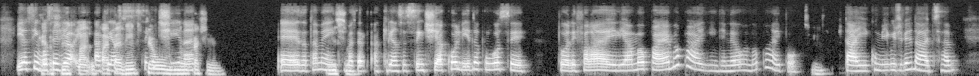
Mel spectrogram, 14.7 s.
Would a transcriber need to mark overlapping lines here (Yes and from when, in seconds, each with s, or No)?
Yes, from 0.6 s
